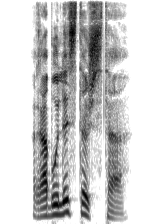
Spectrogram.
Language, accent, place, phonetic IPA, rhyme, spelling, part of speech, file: German, Germany, Berlin, [ʁabuˈlɪstɪʃstɐ], -ɪstɪʃstɐ, rabulistischster, adjective, De-rabulistischster.ogg
- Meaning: inflection of rabulistisch: 1. strong/mixed nominative masculine singular superlative degree 2. strong genitive/dative feminine singular superlative degree 3. strong genitive plural superlative degree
